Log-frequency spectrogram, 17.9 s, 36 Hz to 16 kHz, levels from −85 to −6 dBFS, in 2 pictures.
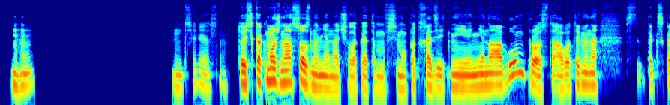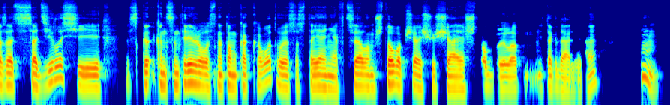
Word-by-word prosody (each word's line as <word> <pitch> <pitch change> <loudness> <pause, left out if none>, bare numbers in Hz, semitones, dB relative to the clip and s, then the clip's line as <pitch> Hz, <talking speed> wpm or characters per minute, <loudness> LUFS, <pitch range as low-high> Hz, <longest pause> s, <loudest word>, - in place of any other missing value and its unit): Мгм. 115 +2 -3 1.8
Интересно. 110 0 -10
То 125 - +4
есть 125 - +5
как 140 0 +6
можно 140 -2 +6
осознаннее 110 -7 +4
начала 95 0 -2
к - - -13
этому 95 0 -3
всему 95 +1 -5
подходить? 105 0 -1
Не 105 -1 +2
не 110 +2 +3
наобум 115 - +4
просто, 105 - +2
а 95 - +4
вот 110 +2 0
именно 115 -1 +1 0.3
с - - -19
так - - -5
сказать, 115 -2 0
садилась 125 - -1
и 105 -2 0 0.3
с - - -10
ко 120 - 0
концентрировалась 115 -1 0
на 105 -2 -2
том, 105 -2 0
каково 115 +8 -2
твое 105 -8 -1
состояние 100 0 -2
в - - -20
целом, 105 -2 0
что 120 +3 +2
вообще 115 -1 0
ощущаешь, 95 0 -1
что 115 - -5
было, 95 -2 -2
м, - - -15
и - - -10
так 100 -1 -4
далее, 80 -3 -4
да? 120 +3 -6 0.6
Хм. 105 - -5
110 Hz, 150 wpm, -25 LUFS, 100-120 Hz, 1.8 s, как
